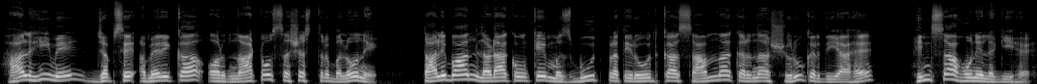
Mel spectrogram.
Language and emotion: Hindi, neutral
